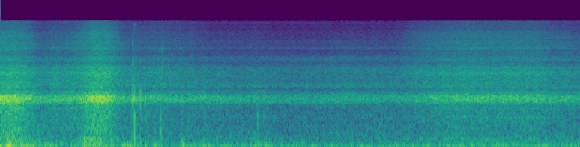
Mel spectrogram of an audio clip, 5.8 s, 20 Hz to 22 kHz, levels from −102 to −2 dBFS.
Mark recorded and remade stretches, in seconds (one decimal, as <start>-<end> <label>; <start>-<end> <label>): 0.0-0.9 remade; 0.9-1.5 recorded; 1.5-4.5 remade; 4.5-5.8 recorded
